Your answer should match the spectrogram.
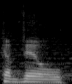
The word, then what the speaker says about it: Cavill: So, Melwinia says, Cavill carries it, Cavill, I should say, pronounced Cavill, carries it in my opinion.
